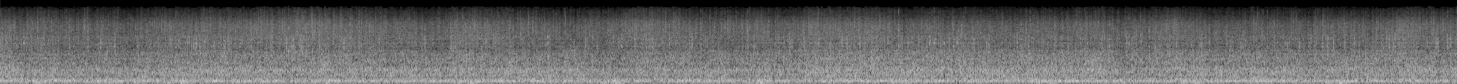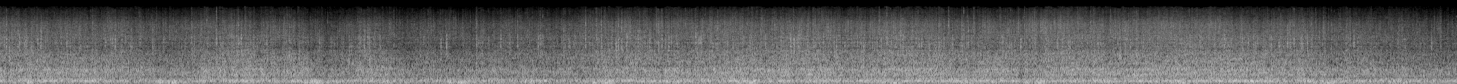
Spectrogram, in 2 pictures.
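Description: Heavy rain pelting a car's windshield and roof, heard from inside the car: a loud, steady, dense hiss with a low, uneven rumble underneath.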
